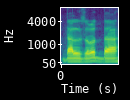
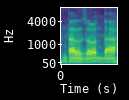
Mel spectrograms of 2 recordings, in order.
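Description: No difference in how they are said.

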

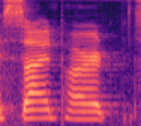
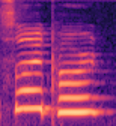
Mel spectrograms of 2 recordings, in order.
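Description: First: Said in the usual way. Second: Much higher voice, a little louder; exaggerated repeat. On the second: Real, not acted. Artist repeats the hair style to herself, exaggerated high voice. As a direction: pitch it way up, playfully overdone. Repeats side part in raised voice.

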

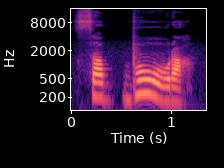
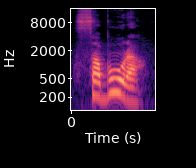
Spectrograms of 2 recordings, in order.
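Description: First: سبورة with a light, plain sīn at the start; correct light s. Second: صبورة with a heavy, emphatic ṣad at the start; wrong emphatic ṣ. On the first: Arabic teacher gives the correct pronunciation, سبورة with a light s. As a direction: say سبورة with a thin, crisp s sound. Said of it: "We say". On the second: Arabic teacher demonstrates the wrong pronunciation, صبورة with a heavy ṣ. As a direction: say صبورة with a thick, dark ṣ sound. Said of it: "We don't say صبورة". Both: Shown as a demonstration.

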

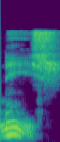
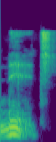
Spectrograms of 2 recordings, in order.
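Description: First: Niche as "neesh"; British niche. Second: Niche as "nitch"; American niche. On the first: Teacher reads the example, British niche as "neesh". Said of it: "U K လို့ခေါ်တဲ့ British accent". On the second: Teacher rereads the example, American niche as "nitch". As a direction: end niche on ch. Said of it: "U S လို့ခေါ်တဲ့ American accent". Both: Shown as a demonstration.

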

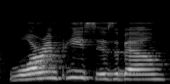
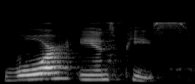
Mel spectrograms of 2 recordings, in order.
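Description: First: Loud playful call of War and peace, Isabel. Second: War and peace stretched out very slowly, loud and teasing; slow teasing repeat. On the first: Dad calling to his daughter down the block, loud and teasing. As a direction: sing it out loud across the street. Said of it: "he called out". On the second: Dad repeating the joke to his daughter, slow and loud. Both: A narrator's reading.

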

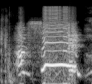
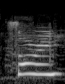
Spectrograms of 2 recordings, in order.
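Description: First: Very high, shouted mock apology; exaggerated sorry. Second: Said in the usual way. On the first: Told to mean the apology, player shouts it. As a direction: yell it as if you mean it. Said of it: "Say like you mean it". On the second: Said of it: "Say sorry, say sorry".

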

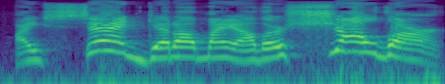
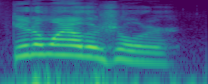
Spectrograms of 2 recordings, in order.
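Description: First: Louder, stressing SAID, firm repeat; insist, as if repeating an order; insistent command. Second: Said in the usual way. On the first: Real, not acted.

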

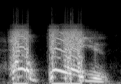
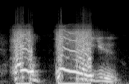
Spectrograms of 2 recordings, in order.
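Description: First: Said in the usual way. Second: Slow, shrill, very high how dare you; high outraged shriek. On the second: Acted. Creationist ranting at laughing evolutionists, high slow outraged shriek.

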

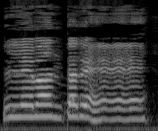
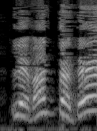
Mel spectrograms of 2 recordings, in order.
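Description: First: Very slow, stretched wake-up call; drawn-out wake-up call. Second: Loud, high shouted command; wake-up shout. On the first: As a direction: drag out every syllable to wake them. Same wake-up line, stretched out. (llamada alargada para despertar) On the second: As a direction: shout the sleeper awake. Voices character waking a sleeper. (grito para despertar a alguien) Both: Acted.

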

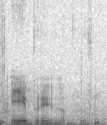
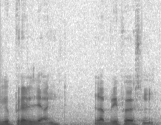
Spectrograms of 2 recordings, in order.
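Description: First: Much softer, as if aside; quiet correction. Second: Said in the usual way. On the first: Real, not acted. Correcting the line while reading a letter, quiet. Rereads line to self, softly.

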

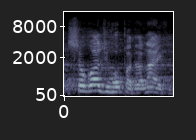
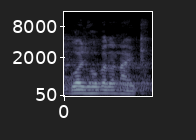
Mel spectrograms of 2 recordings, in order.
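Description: First: Said in the usual way. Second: Low, soft flat echo; mock Ronaldinho. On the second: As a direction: answer it dull and low. Ronaldinho answering inquiry.

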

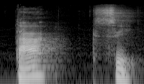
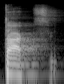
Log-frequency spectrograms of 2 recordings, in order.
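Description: First: "táxi" broken in two with a gap between syllables. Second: Said in the usual way. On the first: Shown as a demonstration. Teacher separating a word for students, "táxi" syllable by syllable. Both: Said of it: "vou separar aqui".

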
